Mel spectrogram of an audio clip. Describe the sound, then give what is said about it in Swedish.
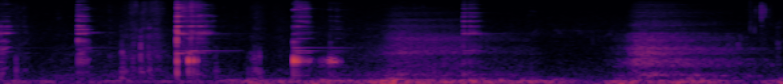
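A coffee cup clinks a few times against a saucer or table as someone has some coffee, light sharp chinks with a ringing tone, followed by soft breathing and a quiet sip-like gasp. “Du, nu vill jag stärka med lite kaffe innan vi går vidare.”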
